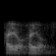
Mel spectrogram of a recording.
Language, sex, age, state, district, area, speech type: Manipuri, male, 60+, Manipur, Churachandpur, urban, conversation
